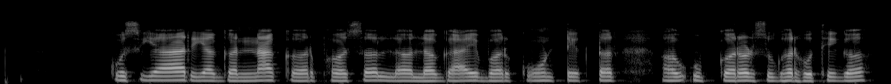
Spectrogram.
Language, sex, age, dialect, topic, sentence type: Chhattisgarhi, female, 25-30, Northern/Bhandar, agriculture, question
